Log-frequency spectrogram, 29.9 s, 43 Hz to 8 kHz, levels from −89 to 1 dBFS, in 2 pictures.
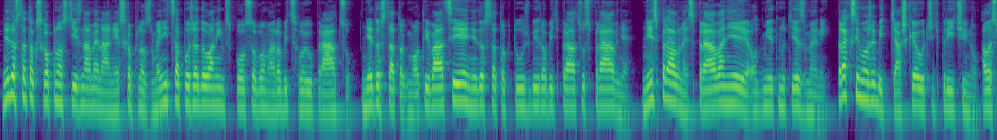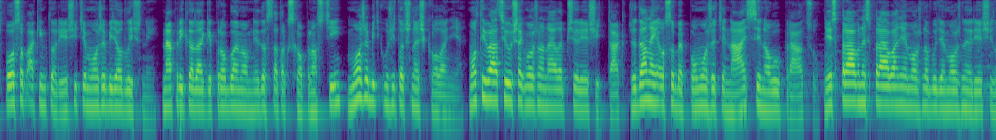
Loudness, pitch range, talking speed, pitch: -19 LUFS, 135-160 Hz, 140 wpm, 145 Hz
